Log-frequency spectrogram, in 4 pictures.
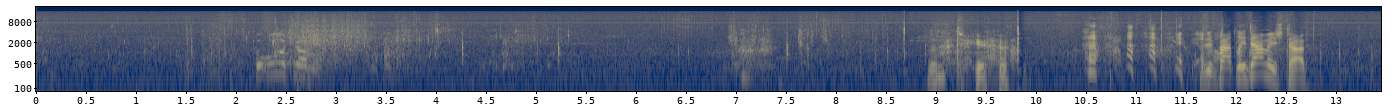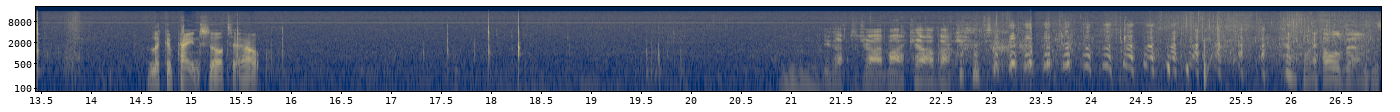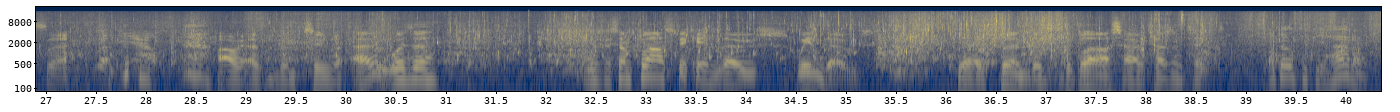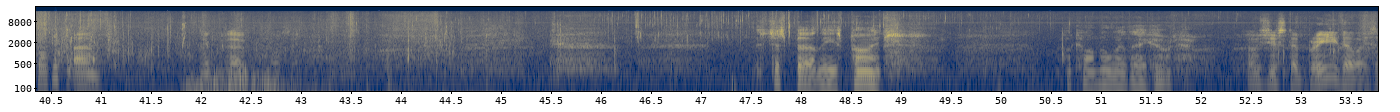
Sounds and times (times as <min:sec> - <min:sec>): Speech: 0:02.2 - 0:02.9, 0:28.7 - 0:30.9, 0:32.3 - 0:35.3, 0:47.6 - 0:49.0, 0:50.6 - 0:51.8, 0:52.5 - 0:53.7.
